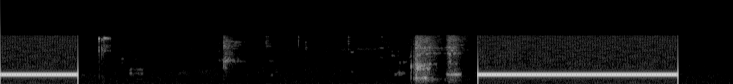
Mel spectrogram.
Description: Ringback tone (North America), 440 + 480 Hz.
